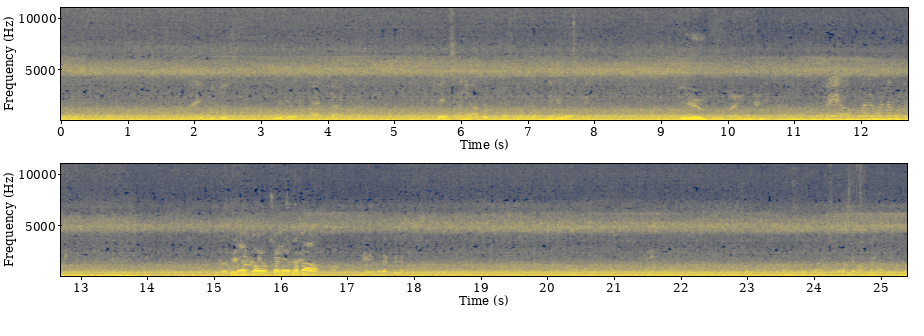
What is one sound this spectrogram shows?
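A drilling rig's diesel engine drones loudly and steadily outdoors.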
